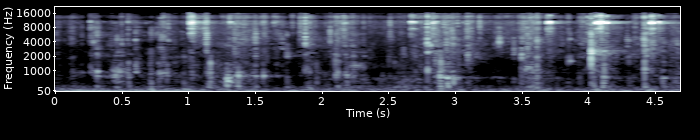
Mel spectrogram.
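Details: Raw ostrich paw being chewed by Oliang the Pit Bull on his first try, a snack for healthy teeth and jaw exercise. Quiet moist crunches and bites come at uneven intervals, with a few sharper cracks near the end.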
